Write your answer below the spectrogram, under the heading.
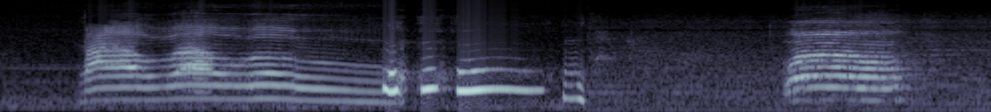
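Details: Pet cat "talking", giving drawn-out, tonal meows with rich harmonics: two long wavering calls, a few short sharp chirps near the middle, then one more meow after a quiet pause in a quiet indoor setting.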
